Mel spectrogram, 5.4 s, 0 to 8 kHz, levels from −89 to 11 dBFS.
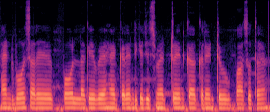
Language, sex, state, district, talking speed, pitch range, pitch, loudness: Hindi, male, Chhattisgarh, Sukma, 175 wpm, 120-125 Hz, 120 Hz, -14 LUFS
